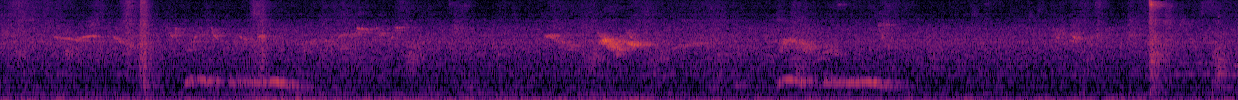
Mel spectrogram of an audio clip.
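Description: Birds calling outdoors: a low cooing phrase comes twice, about four and a half seconds apart, over scattered short, higher chirps. Two faint clicks sound, one about a second in and one near the end.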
